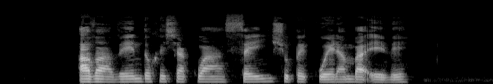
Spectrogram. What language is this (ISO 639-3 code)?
grn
